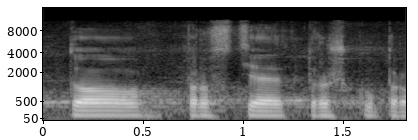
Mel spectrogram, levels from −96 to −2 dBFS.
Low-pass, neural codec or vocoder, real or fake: 10.8 kHz; none; real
